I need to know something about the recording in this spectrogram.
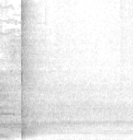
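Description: A single sharp click about a third of a second in, as the end of a voice and music cuts away; faint held tones then fade out to near quiet.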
